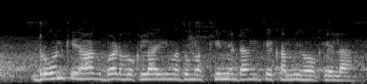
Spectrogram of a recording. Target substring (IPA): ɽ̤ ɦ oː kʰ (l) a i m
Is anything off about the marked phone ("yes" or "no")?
no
